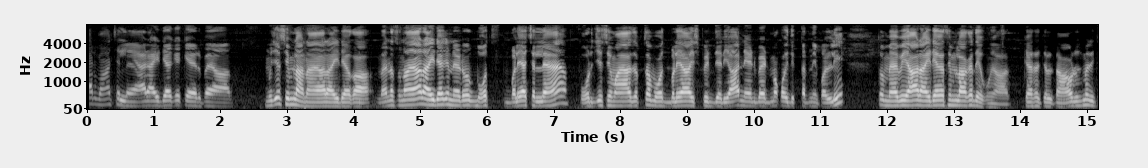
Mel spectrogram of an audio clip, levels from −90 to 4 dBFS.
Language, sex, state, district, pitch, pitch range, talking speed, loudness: Hindi, male, Uttar Pradesh, Jyotiba Phule Nagar, 155 Hz, 140-170 Hz, 250 wpm, -18 LUFS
